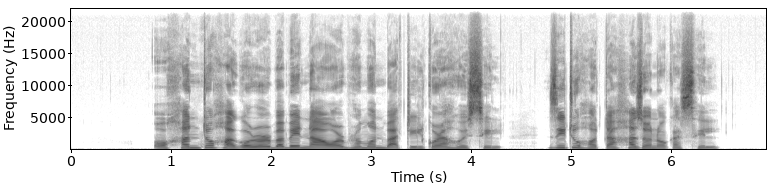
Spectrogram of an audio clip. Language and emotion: Assamese, sad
